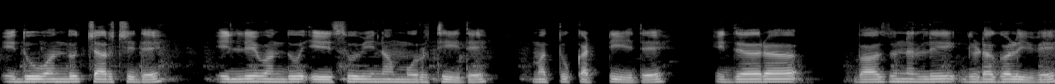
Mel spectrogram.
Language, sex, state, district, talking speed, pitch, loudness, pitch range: Kannada, male, Karnataka, Belgaum, 85 wpm, 120 Hz, -21 LUFS, 115-125 Hz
